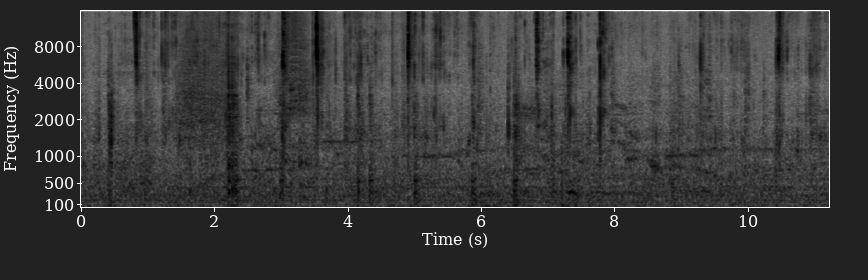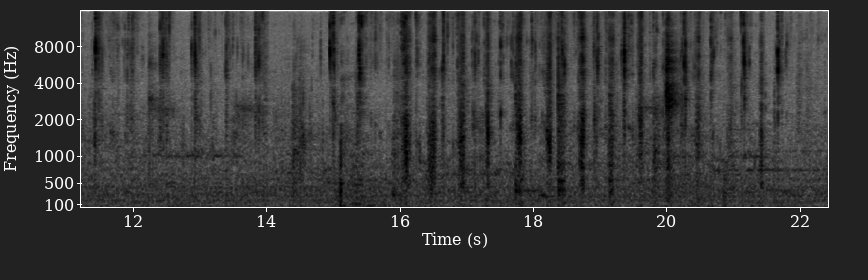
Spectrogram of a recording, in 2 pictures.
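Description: Close-miked eating: chewing and crunching food, a run of sharp crunchy clicks that come faster and denser in the second half.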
